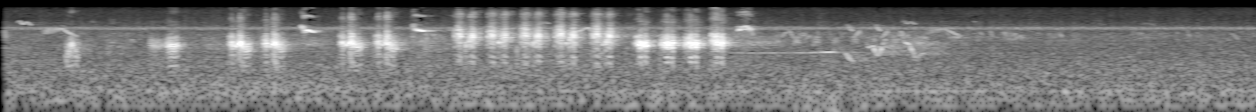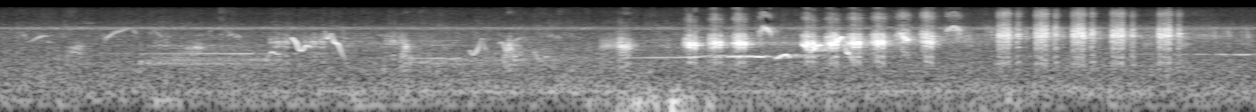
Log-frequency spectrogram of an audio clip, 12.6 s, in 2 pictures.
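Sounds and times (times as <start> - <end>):
Oriental reed warbler chattering song: 0.0 - 12.5
steady high insect hum: 0.0 - 12.5.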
